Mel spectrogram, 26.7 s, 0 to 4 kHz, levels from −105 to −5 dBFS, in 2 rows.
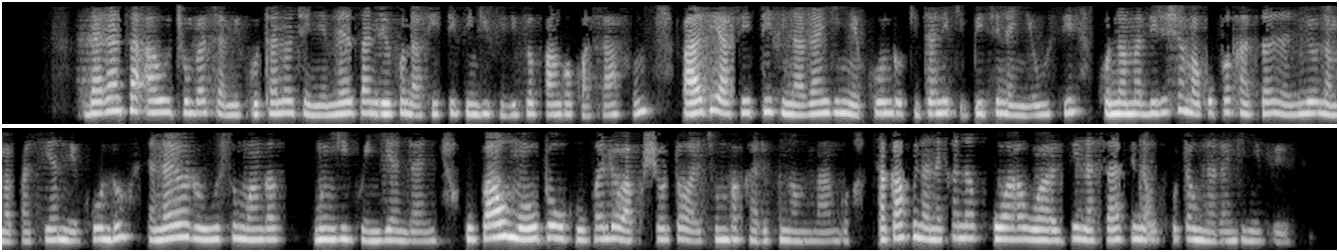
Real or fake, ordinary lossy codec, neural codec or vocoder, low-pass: fake; AAC, 16 kbps; codec, 24 kHz, 0.9 kbps, DualCodec; 3.6 kHz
